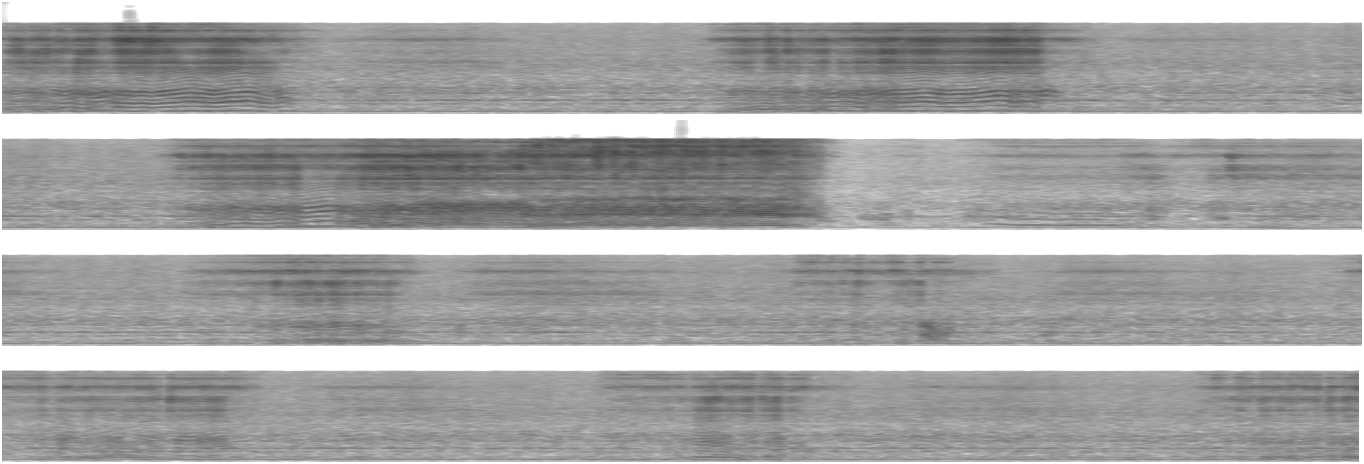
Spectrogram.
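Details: Adult woman snoring: loud, rhythmic snores with rough, fluttering in-breaths repeating every few seconds over steady room hum.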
